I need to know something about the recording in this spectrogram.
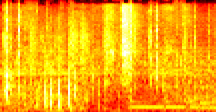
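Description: A few light metallic clicks and taps as parts of the outboard's carburetor linkage and hoses are handled with a hand tool, then a held hum that runs into speech.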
